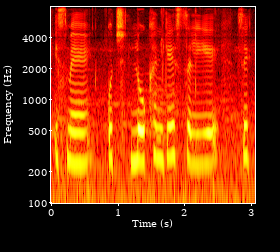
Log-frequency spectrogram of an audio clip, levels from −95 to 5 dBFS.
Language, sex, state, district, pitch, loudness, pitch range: Hindi, female, Gujarat, Gandhinagar, 265 Hz, -18 LUFS, 240-275 Hz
